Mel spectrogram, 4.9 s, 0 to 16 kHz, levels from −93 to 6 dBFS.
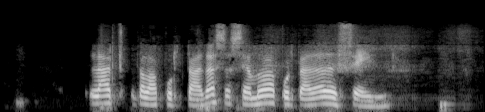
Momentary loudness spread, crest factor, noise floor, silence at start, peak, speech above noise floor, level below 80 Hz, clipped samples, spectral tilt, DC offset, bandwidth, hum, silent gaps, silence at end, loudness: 6 LU; 16 dB; -78 dBFS; 0.9 s; -2 dBFS; 62 dB; -52 dBFS; under 0.1%; -4.5 dB/octave; under 0.1%; 8 kHz; none; none; 0.4 s; -16 LUFS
